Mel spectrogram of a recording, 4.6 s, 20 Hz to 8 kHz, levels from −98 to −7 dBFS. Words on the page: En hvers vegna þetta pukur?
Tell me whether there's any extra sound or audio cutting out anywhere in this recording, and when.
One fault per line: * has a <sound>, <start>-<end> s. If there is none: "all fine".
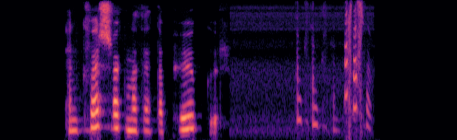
* has a chirp, 2.9-3.7 s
